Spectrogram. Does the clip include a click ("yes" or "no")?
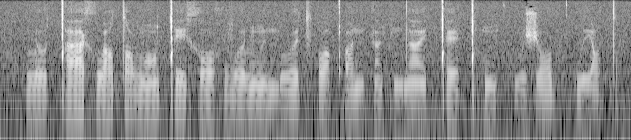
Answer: yes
